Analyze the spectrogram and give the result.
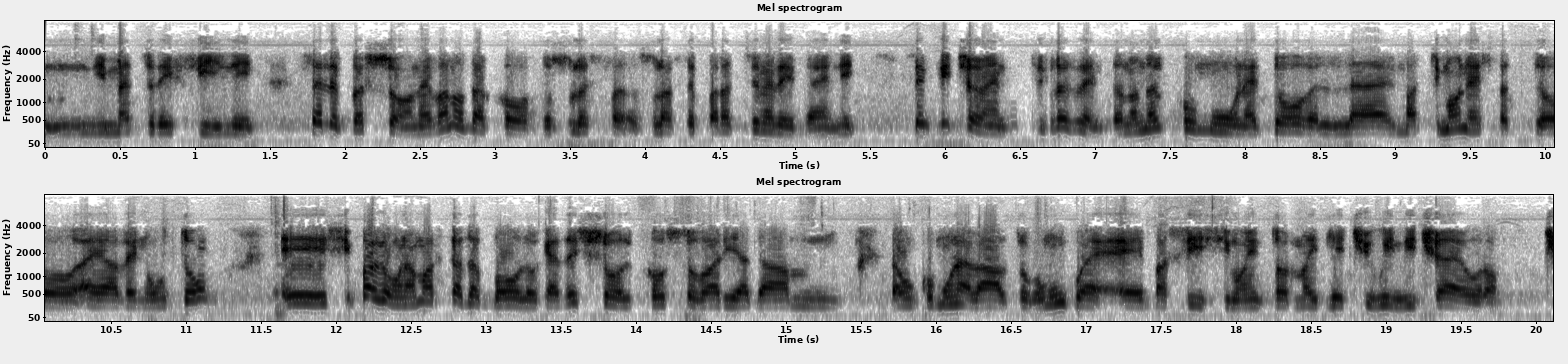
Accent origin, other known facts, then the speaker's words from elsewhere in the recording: Romania; now in Turin, Italy; Sì, io sono rumeno, chiamo da Torino.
